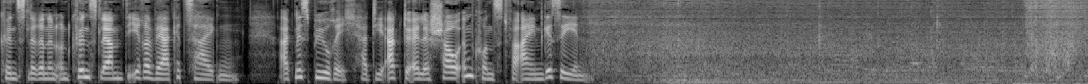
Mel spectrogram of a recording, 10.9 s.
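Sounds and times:
speech: 0:00.0 - 0:06.2
sea waves sloshing and foaming on coast: 0:05.8 - 0:10.8.

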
